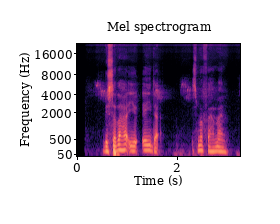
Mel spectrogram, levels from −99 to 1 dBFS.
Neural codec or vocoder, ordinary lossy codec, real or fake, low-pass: none; none; real; none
